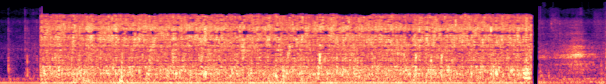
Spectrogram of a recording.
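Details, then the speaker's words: Unvented direct hot water cylinder, system pressure normal: steady rushing gush of water discharging, tenant says hot; presumed from the roasting-hot TPRV, cause unconfirmed. "Tenant has said it was hot water, so I'm going to presume it's discharged from the TPRV that is roasting hot."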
